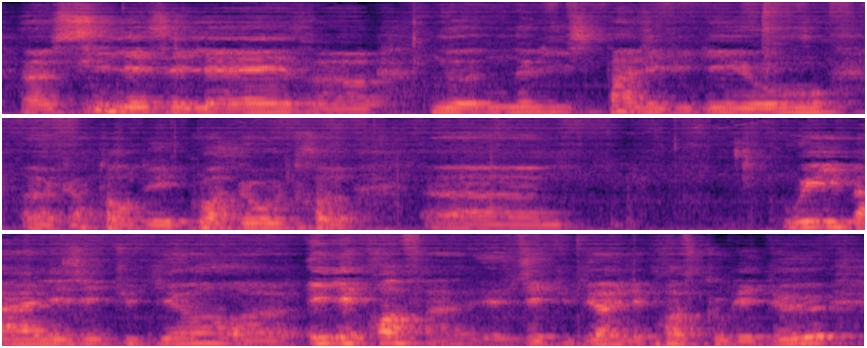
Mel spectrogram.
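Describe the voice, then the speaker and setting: A Belgian man with a mellow, medium-pitched voice lectures teachers at a conference. Chatty and self-mocking, he regularly asks the audience questions. The recording sounds distant and echoey, with faint noise in the hall.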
